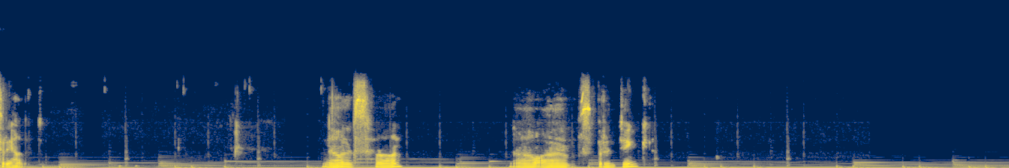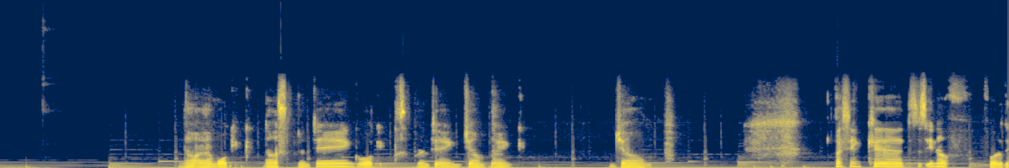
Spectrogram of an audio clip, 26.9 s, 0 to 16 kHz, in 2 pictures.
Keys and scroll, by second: 4.4 w, 19.4 shift+space, 21.0 shift+space, 23.2 Escape.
